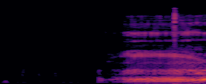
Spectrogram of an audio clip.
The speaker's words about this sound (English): Like burped and... I don't know what I did.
